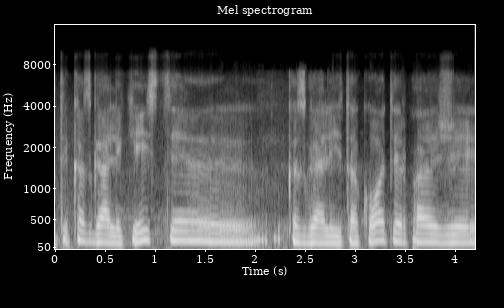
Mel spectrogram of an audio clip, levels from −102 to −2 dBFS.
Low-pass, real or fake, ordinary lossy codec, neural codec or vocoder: 7.2 kHz; real; Opus, 32 kbps; none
